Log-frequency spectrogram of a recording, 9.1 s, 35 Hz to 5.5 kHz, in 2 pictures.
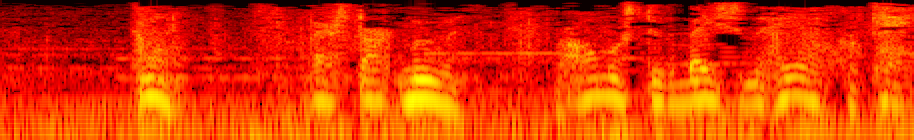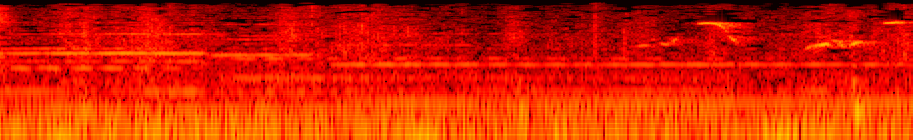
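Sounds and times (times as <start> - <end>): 
speech: 1.6 - 4.6
short high whistled bird-like calls: 7.7 - 9.1.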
